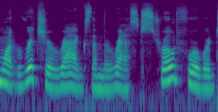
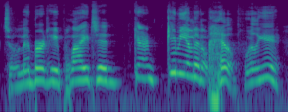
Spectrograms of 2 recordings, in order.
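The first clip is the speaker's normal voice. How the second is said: giant pleading for help; 5 semitones higher than usual. Acted.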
